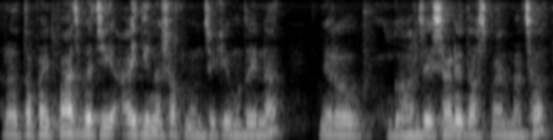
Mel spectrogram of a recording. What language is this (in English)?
Nepali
